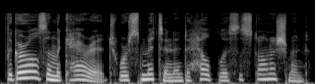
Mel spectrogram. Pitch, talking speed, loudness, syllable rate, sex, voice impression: 205 Hz, 190 wpm, -19 LUFS, 6.4 syllables/s, female, feminine, adult-like, slightly intellectual, slightly calm, slightly elegant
